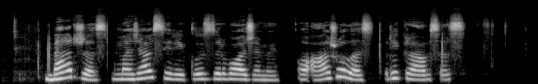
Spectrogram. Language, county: Lithuanian, Klaipėda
